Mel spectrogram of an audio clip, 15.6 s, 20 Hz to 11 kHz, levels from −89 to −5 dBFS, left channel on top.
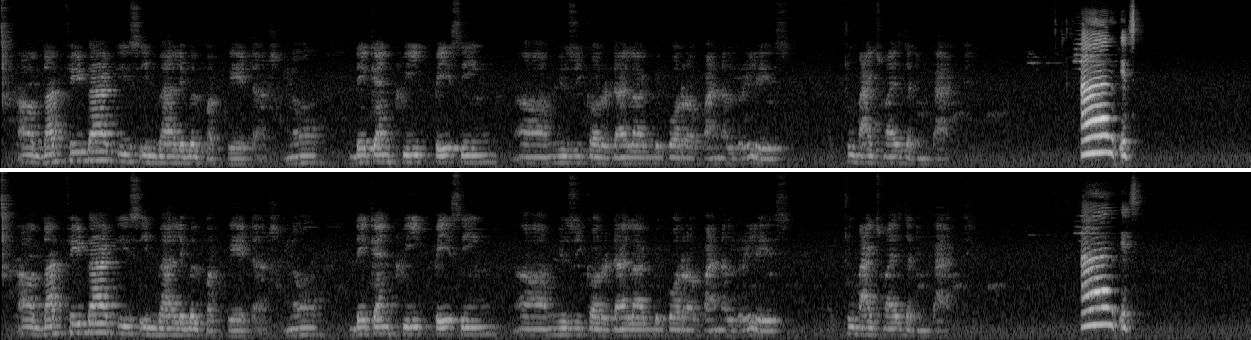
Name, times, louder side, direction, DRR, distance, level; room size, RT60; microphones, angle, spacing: voice 1, 0.0-4.0 4.4-9.8 10.3-12.2, right 1 dB, 5° right, 2.0 m, -43 dB
voice 2, 13.4-14.2, left 5 dB, 75° left, 0.5 m, -27 dB
8.4 x 4.8 x 5.6 m
head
